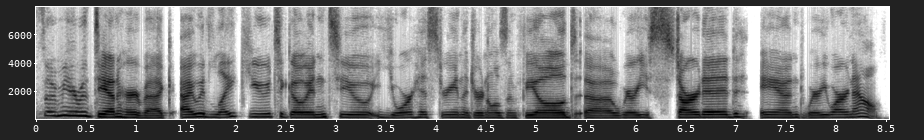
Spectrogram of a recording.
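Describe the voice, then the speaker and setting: Low-voiced woman interviewing, very dry sound. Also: steady tone, measured pace, few pauses, no room sound. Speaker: podcast interviewer, co-host. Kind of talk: casual conversational interview.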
